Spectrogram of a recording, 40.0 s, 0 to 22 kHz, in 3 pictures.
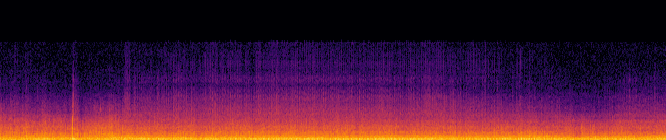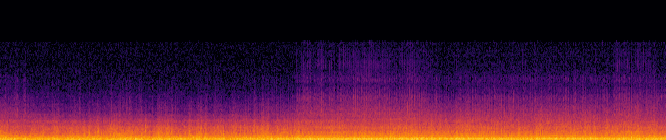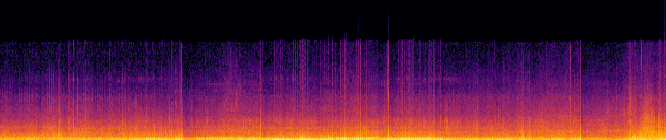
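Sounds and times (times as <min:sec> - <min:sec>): motorcycle engine running: 0:00.0 - 0:39.9.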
